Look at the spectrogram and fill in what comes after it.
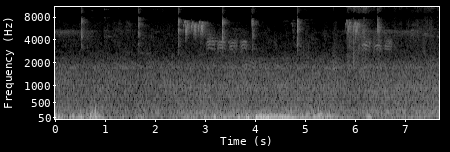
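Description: Small birds chirping: short high chirps about once a second and a few brief twittering trills, over a low rumble of wind or handling on the microphone.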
